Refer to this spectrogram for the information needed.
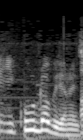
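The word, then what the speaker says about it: =LOVE: 読み方が違うはずなんですけどね。 – え、イコールラブじゃないですか。あ、そうなんですか、イコール。 – かっこイコールラブって書いてあるから。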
